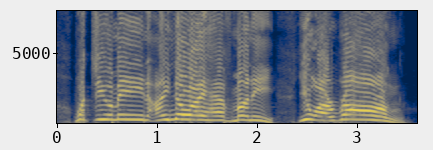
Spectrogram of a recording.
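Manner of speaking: furious shouting, shrill, very high and very loud. Telling a mini story to teach a phrase, a customer yells at the bank employee. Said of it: "He starts yelling".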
